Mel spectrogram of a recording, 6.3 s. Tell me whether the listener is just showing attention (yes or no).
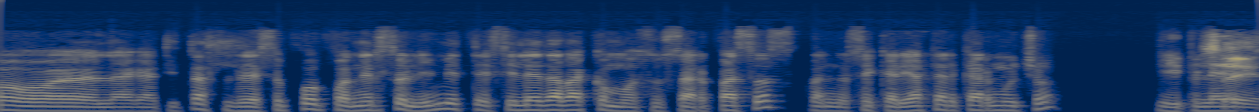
yes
